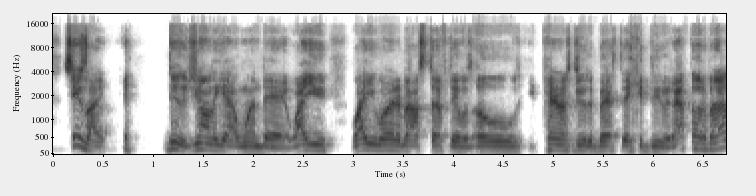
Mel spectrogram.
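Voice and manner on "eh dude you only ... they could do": condescending, dismissive, know-it-all, talking-down tone. Retelling what the wife said about fathers: imitating a condescending tone. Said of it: "she said it in a real condescending way".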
